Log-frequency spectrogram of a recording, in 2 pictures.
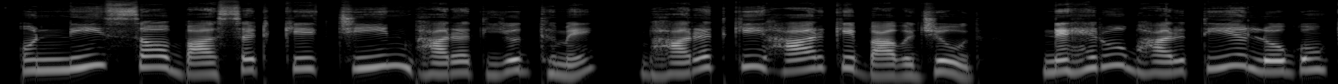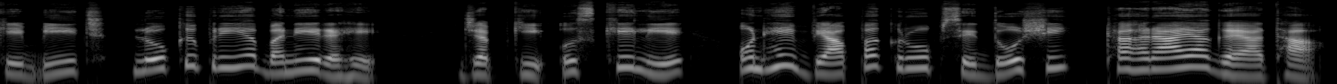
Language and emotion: Hindi, neutral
